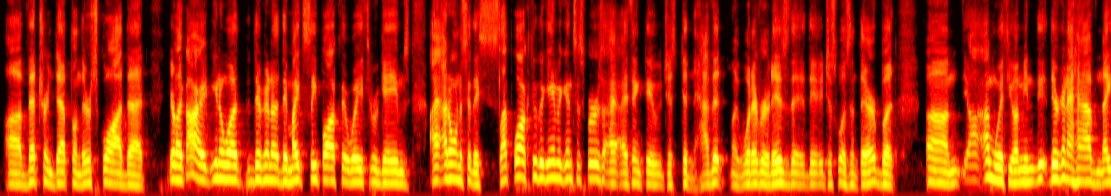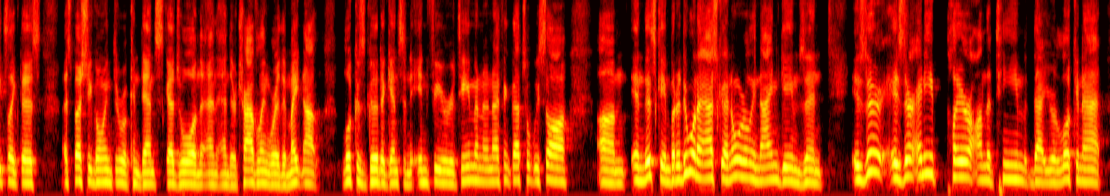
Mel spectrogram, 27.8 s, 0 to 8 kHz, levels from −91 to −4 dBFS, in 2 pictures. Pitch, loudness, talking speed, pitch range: 150 Hz, -27 LUFS, 280 wpm, 135-170 Hz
